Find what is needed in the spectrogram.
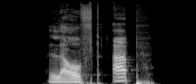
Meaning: inflection of ablaufen: 1. second-person plural present 2. plural imperative
- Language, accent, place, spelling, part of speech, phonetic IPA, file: German, Germany, Berlin, lauft ab, verb, [ˌlaʊ̯ft ˈap], De-lauft ab.ogg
